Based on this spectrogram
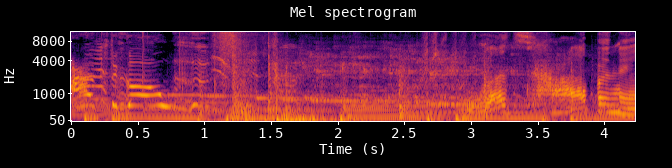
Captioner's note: chuckles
